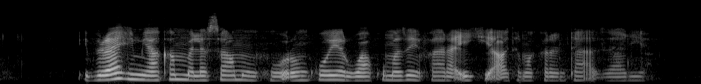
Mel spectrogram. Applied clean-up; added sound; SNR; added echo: none; none; none; none.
